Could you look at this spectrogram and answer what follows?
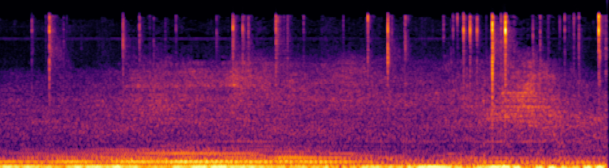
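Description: An engine running steadily: a low, level hum with pitched overtones that grow stronger through the middle and ease off towards the end.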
